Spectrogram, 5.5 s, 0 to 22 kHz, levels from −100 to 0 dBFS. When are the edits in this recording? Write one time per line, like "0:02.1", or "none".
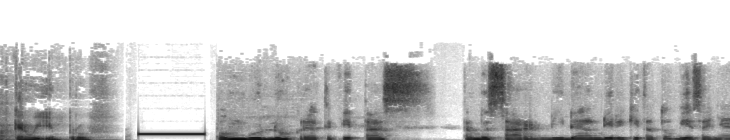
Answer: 0:01.2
